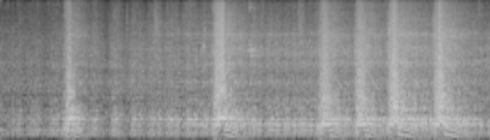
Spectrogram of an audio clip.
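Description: A motorcycle engine revs loudly in repeated bursts.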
